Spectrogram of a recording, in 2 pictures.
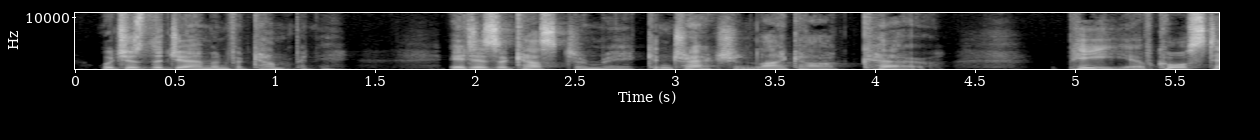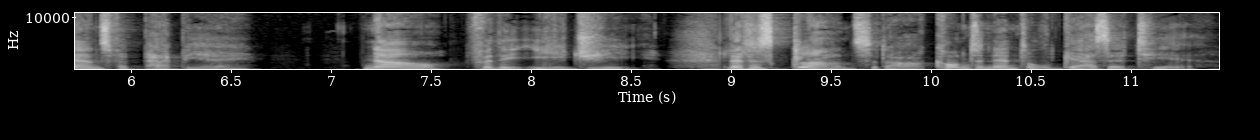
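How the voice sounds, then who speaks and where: A man voicing a brilliant, confident detective in an audiobook story, speaking in a brisk, emphatic, self-assured and theatrical way. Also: on the low side, lively intonation, husky. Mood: keen, triumphant.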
